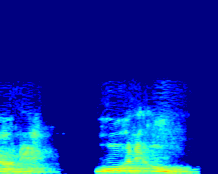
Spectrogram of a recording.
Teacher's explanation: ઓ અને ઔ એ કંઠમાંથી અને ઓષ્ઠમાંથી બંનેમાંથી એ બોલી શકાય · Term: કંઠ્ય અને ઓષ્ઠ્ય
